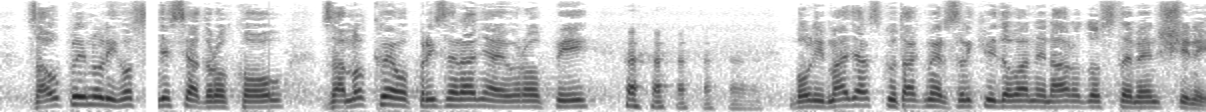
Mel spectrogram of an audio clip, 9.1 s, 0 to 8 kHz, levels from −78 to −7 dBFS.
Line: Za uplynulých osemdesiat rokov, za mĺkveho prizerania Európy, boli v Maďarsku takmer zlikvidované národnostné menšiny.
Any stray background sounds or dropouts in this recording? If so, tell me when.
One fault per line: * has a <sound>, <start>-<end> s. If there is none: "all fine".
* has a dropout, 1.1-1.2 s
* has a laugh, 4.7-5.7 s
